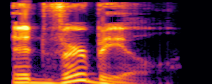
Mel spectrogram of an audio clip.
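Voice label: "adverbial", British English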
